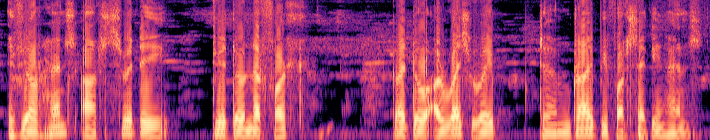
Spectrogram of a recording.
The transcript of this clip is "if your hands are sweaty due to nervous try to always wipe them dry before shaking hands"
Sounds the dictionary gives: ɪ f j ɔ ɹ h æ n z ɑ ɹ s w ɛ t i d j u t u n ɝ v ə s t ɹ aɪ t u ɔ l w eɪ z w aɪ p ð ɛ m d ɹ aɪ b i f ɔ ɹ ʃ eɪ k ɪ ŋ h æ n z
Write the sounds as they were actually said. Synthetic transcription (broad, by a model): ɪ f j ɔ ɹ h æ n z ɑ ɹ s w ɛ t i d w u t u n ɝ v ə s t ɹ aɪ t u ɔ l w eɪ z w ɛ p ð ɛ m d ɹ aɪ b i f ɔ ɹ s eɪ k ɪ ŋ h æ n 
